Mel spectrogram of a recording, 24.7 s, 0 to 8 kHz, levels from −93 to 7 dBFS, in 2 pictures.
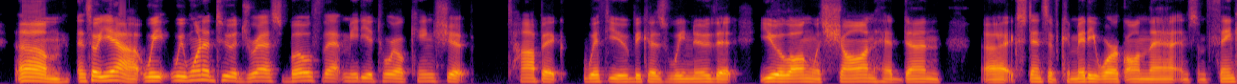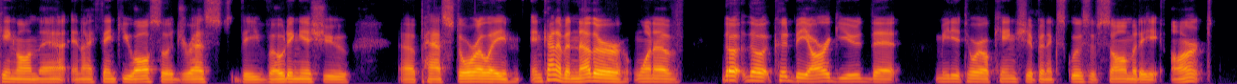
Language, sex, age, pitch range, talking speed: English, male, 30-49, 100-115 Hz, 160 wpm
